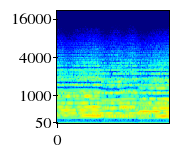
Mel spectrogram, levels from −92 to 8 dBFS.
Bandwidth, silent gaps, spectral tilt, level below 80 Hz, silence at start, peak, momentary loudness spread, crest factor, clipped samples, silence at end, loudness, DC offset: 9.4 kHz; none; -4.5 dB/octave; -64 dBFS; 0 s; -12 dBFS; 3 LU; 14 dB; under 0.1%; 0 s; -26 LUFS; 0.5%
